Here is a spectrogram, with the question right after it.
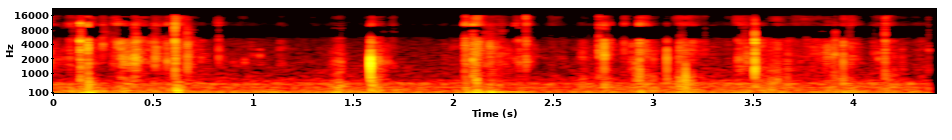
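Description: A metal utility blade shaves thin slices off a solid grey soap bar held in the fingers, while the fingers handle the bar. Quiet, irregular crisp scrapes and soft clicks come in short bright bursts, with faint rustling from the fingers between the cuts.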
